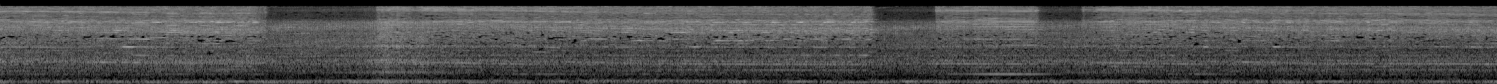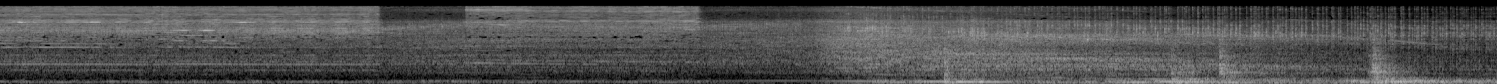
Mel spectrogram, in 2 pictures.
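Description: An abrasive power tool grinding metal in long runs, with a few short breaks where it stops and starts again. It stops a little after two-thirds of the way through, and a few light knocks follow.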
